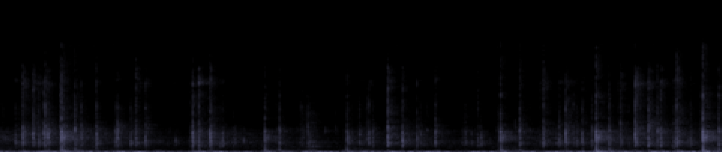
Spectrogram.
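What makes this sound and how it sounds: Fingertips type steadily on a compact mechanical keyboard with plastic keycaps, producing a rapid stream of short, sharp clicks and clacks with bright key-top transients. Beneath them runs a steady low rumble, and each keystroke dies away almost at once.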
